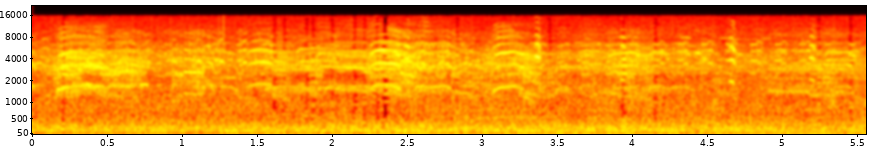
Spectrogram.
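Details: Thin, high squealing peeps from a two-day-old Atlantic puffin chick in its burrow on Seal Island, overlapping and nearly continuous, with a steady background hiss and occasional louder squawks.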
